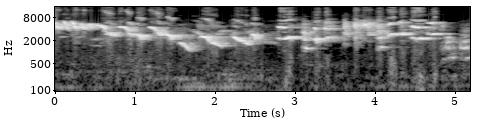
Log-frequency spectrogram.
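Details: Samyong, a tireless and varied singer, used as a lure for other samyong: cascading descending whistles blending into busy high chatter and short twittering phrases.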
